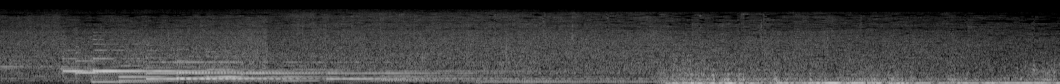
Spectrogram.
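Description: Slow music of long held chords, giving way about two-thirds of the way in to a steady hiss of rain with a low rumble underneath.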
